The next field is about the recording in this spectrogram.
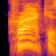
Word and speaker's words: craic: Now, for anyone out that has never been to Ireland and thinks that we're talking about something dodgy, crack is spelled C-R-A-I-C, and you're going to hear an awful lot on this podcast.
